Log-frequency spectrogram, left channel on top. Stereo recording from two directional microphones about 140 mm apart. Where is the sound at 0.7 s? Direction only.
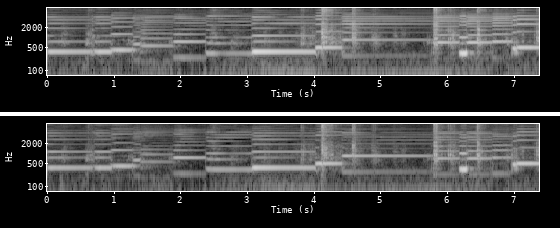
15° left (ahead or behind).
